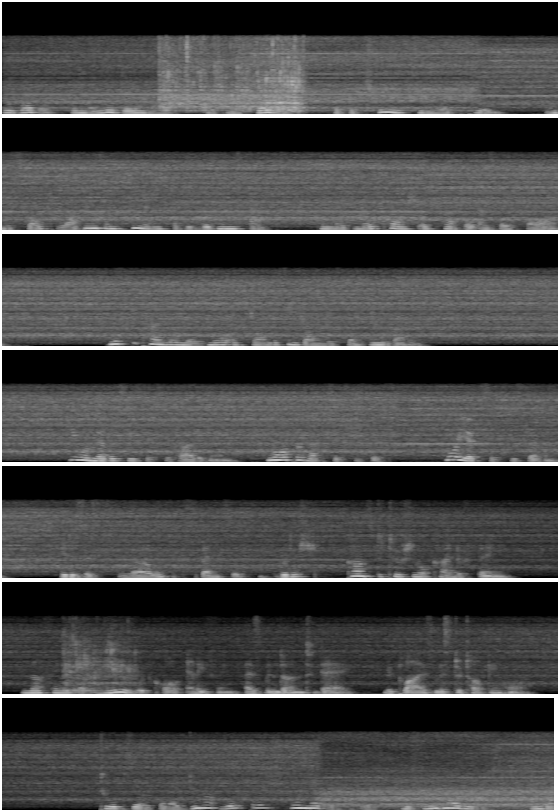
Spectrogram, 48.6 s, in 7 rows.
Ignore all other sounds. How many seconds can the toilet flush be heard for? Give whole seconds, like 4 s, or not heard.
3 s.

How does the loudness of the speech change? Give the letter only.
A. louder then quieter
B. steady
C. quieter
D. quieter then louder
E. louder
B.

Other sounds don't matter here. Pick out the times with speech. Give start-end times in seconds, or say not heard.
0.0-14.2, 15.2-19.2, 21.6-27.8, 28.5-34.1, 35.0-41.4, 42.9-48.5.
